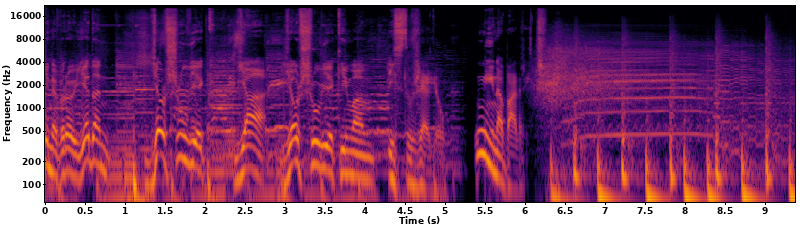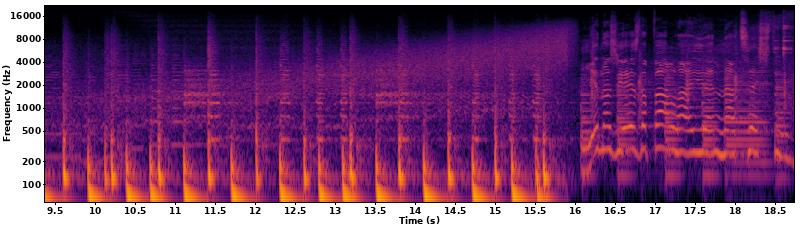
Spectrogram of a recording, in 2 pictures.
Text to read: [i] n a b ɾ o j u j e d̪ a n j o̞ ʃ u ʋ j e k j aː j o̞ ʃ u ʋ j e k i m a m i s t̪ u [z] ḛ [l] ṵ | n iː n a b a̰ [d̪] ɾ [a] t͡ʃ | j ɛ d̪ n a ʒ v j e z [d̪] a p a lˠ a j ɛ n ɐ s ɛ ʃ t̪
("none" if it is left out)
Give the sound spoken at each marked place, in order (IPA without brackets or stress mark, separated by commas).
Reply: i, ʒ, ʎ, d̪, i, d̪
